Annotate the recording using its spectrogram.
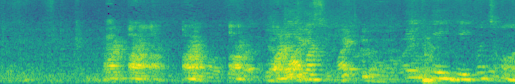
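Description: A middle-aged man speaks steadily into a microphone through a loudspeaker.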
